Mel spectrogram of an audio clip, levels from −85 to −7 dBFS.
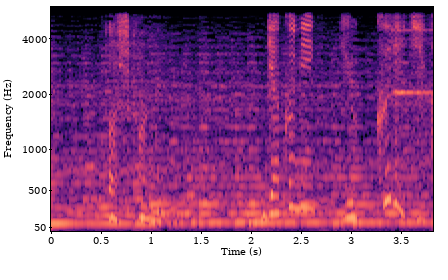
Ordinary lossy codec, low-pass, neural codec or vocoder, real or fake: none; 5.4 kHz; none; real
